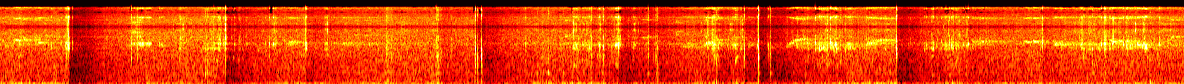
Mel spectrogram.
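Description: A hooked barbel splashing and thrashing in shallow river water as it is drawn in on the line, over the steady rush of the river and a low rumble.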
